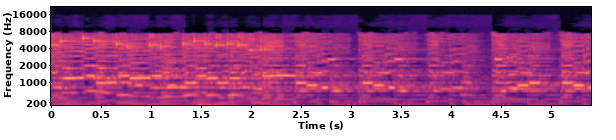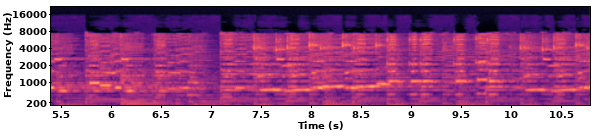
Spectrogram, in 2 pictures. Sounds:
Music

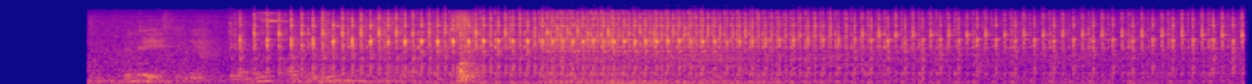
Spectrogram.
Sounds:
Speech, Medium engine (mid frequency), Idling, Engine, revving

